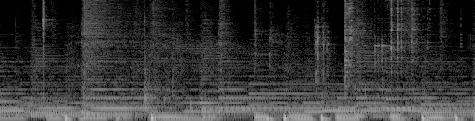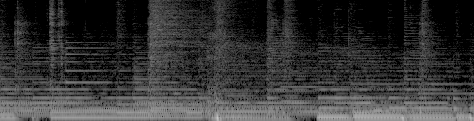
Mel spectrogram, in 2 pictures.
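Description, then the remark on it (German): Dishes and cutlery clatter and clink irregularly as a table is cleared at a church audience meal, a steady stream of small knocks and scrapes with a few sharper clanks, over a constant low background hum. “genau, dann darf auch gerne mein Tisch hier weggeräumt werden.”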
